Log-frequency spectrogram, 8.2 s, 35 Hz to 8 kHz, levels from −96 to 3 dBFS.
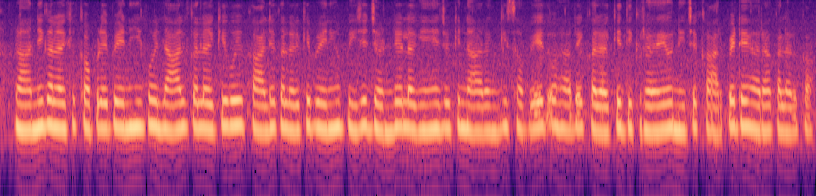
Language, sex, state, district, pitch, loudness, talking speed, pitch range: Hindi, female, Bihar, Lakhisarai, 230 Hz, -13 LUFS, 270 wpm, 220-235 Hz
